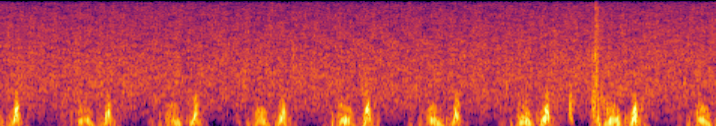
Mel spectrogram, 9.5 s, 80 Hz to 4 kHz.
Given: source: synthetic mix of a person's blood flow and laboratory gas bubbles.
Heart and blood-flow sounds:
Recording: Doppler ultrasound of blood flow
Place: precordium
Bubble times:
7.57-7.67 s: bubbles
7.87-8.19 s: bubbles
From the record:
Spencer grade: 1 (occasional bubble signal discernible with the cardiac motion signal, with majority of cardiac periods free of bubbles)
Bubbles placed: anywhere in the cardiac cycle

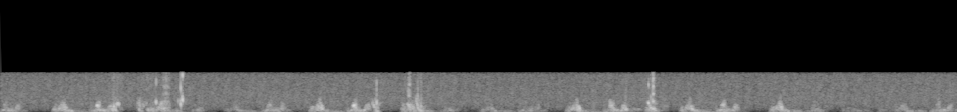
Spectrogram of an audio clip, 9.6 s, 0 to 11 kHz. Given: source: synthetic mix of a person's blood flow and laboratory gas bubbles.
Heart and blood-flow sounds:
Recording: Doppler ultrasound of blood flow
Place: precordium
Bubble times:
1.08-1.22 s: bubbles
1.35-1.71 s: bubbles
1.75-1.86 s: bubbles
3.71-3.83 s: bubbles
4.00-4.28 s: bubbles
6.08-6.13 s: bubbles
6.21-6.69 s: bubbles
From the record:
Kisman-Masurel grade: 223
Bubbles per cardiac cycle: several, 3 to 8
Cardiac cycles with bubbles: 10 to 50%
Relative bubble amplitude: loud (0.450 to 0.775)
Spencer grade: 2 (many but less than half of the cardiac periods contain bubble signals, singularly or in groups)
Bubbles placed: only in the low amplitude regions of the cardiac cycle

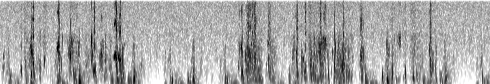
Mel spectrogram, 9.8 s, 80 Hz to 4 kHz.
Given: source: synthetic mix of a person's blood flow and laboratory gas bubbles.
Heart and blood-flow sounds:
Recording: Doppler ultrasound of blood flow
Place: precordium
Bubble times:
0.40-0.74 s: bubbles
0.78-0.93 s: bubbles
1.11-1.26 s: bubbles
1.33-1.56 s: bubbles
1.71-2.53 s: bubbles
4.75-5.28 s: bubbles
5.34-5.54 s: bubbles
5.91-5.99 s: bubbles
6.02-7.08 s: bubbles
7.19-7.32 s: bubbles
7.72-8.03 s: bubbles
8.06-8.15 s: bubbles
8.19-8.44 s: bubbles
8.57-8.77 s: bubbles
From the record:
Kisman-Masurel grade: 332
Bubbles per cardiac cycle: rolling drumbeat, 9 or more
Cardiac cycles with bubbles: 50 to 99%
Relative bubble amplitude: moderate (0.250 to 0.450)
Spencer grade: 3 (all of the cardiac periods contain showers or single bubble signals, but not dominating or overriding the cardiac motion signals)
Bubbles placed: anywhere in the cardiac cycle

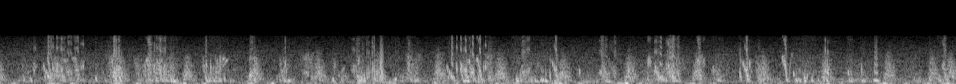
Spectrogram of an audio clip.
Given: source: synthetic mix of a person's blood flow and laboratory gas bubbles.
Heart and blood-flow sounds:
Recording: Doppler ultrasound of blood flow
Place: subclavian vein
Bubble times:
0.21-0.39 s: bubbles
0.41-0.86 s: bubbles
0.95-1.31 s: bubbles
1.33-1.80 s: bubbles
2.01-2.39 s: bubbles
2.46-2.60 s: bubbles
2.78-3.19 s: bubbles
3.30-3.46 s: bubbles
3.51-3.80 s: bubbles
3.91-4.00 s: bubbles
4.05-4.25 s: bubbles
4.43-4.99 s: bubbles
5.10-5.64 s: bubbles
5.76-5.84 s: bubbles
5.97-6.18 s: bubbles
6.28-6.36 s: bubbles
6.46-6.85 s: bubbles
6.94-7.05 s: bubbles
7.11-7.25 s: bubbles
7.36-7.71 s: bubbles
7.81-8.32 s: bubbles
8.47-8.83 s: bubbles
9.16-9.23 s: bubbles
9.28-9.49 s: bubbles
From the record:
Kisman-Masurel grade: 242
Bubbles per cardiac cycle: several, 3 to 8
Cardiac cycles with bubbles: 100%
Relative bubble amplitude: moderate (0.250 to 0.450)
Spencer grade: 3 (all of the cardiac periods contain showers or single bubble signals, but not dominating or overriding the cardiac motion signals)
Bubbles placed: anywhere in the cardiac cycle

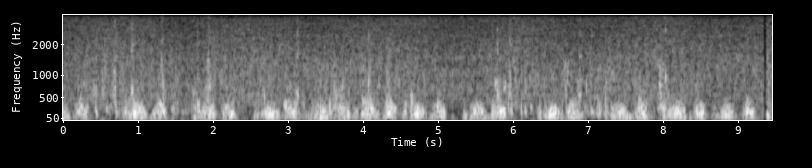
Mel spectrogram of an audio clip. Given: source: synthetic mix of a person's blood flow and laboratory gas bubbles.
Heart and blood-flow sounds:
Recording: Doppler ultrasound of blood flow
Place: precordium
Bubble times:
0.21-0.32 s: bubbles
0.37-1.03 s: bubbles
1.26-2.06 s: bubbles
2.65-2.73 s: bubbles
2.92-3.23 s: bubbles
3.29-3.86 s: bubbles
3.99-4.23 s: bubbles
4.27-4.38 s: bubbles
4.54-4.70 s: bubbles
5.70-6.46 s: bubbles
6.50-6.56 s: bubbles
6.62-7.45 s: bubbles
7.73-7.82 s: bubbles
7.88-8.12 s: bubbles
8.21-8.34 s: bubbles
From the record:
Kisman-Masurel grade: 332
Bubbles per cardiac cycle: rolling drumbeat, 9 or more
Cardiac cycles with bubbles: 50 to 99%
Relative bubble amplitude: moderate (0.250 to 0.450)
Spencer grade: 3 (all of the cardiac periods contain showers or single bubble signals, but not dominating or overriding the cardiac motion signals)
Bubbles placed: anywhere in the cardiac cycle

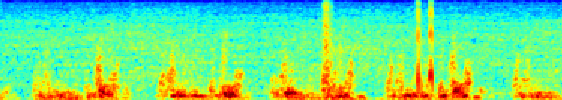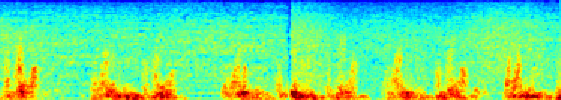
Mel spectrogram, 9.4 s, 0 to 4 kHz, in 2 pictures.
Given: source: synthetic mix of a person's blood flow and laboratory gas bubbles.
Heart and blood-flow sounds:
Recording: Doppler ultrasound of blood flow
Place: precordium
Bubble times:
2.65-2.80 s: bubbles
3.43-3.64 s: bubbles
From the record:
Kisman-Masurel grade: 123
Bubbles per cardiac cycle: 1 to 2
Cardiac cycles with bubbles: 10 to 50%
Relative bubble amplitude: loud (0.450 to 0.775)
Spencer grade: 2 (many but less than half of the cardiac periods contain bubble signals, singularly or in groups)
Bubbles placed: only in the low amplitude regions of the cardiac cycle

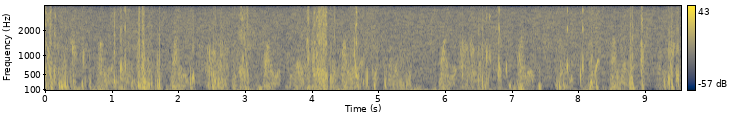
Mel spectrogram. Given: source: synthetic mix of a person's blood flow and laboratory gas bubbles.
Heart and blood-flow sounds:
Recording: Doppler ultrasound of blood flow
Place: precordium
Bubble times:
0.00-0.50 s: bubbles
0.54-0.72 s: bubbles
1.01-1.78 s: bubbles
2.15-2.29 s: bubbles
2.38-3.08 s: bubbles
3.71-4.44 s: bubbles
4.57-5.02 s: bubbles
5.08-5.16 s: bubbles
5.21-5.52 s: bubbles
6.21-6.71 s: bubbles
6.78-6.87 s: bubbles
6.91-7.03 s: bubbles
7.39-7.48 s: bubbles
7.66-7.89 s: bubbles
8.01-8.35 s: bubbles
8.75-9.02 s: bubbles
9.28-9.56 s: bubbles
From the record:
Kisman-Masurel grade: 343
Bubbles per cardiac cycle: rolling drumbeat, 9 or more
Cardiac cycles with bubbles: 100%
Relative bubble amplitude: loud (0.450 to 0.775)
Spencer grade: 3 (all of the cardiac periods contain showers or single bubble signals, but not dominating or overriding the cardiac motion signals)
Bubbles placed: only in the low amplitude regions of the cardiac cycle

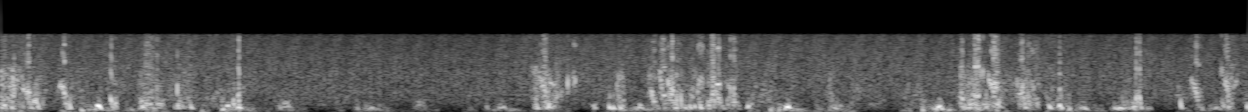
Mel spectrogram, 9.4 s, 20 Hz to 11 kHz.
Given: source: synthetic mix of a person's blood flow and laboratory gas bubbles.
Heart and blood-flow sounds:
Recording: Doppler ultrasound of blood flow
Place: precordium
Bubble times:
0.00-0.36 s: bubbles
0.41-0.57 s: bubbles
0.79-0.93 s: bubbles
1.03-1.25 s: bubbles
1.27-1.49 s: bubbles
1.67-1.85 s: bubbles
3.96-4.33 s: bubbles
4.43-4.50 s: bubbles
4.54-4.70 s: bubbles
4.84-5.67 s: bubbles
7.16-8.01 s: bubbles
8.32-8.64 s: bubbles
8.81-9.07 s: bubbles
9.14-9.37 s: bubbles
From the record:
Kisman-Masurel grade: 333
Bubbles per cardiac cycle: rolling drumbeat, 9 or more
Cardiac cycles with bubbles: 50 to 99%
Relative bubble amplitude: loud (0.450 to 0.775)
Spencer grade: 3 (all of the cardiac periods contain showers or single bubble signals, but not dominating or overriding the cardiac motion signals)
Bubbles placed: only in the low amplitude regions of the cardiac cycle

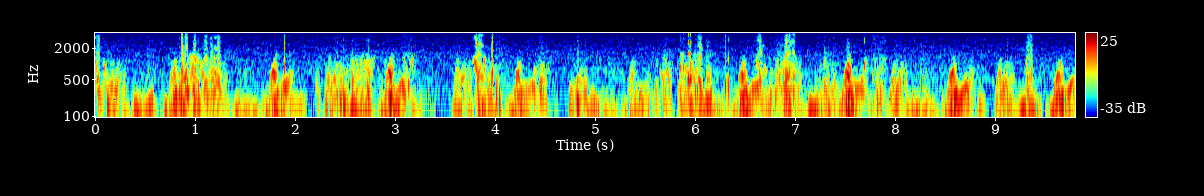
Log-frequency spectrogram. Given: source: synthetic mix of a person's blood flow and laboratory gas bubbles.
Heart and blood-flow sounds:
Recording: Doppler ultrasound of blood flow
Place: precordium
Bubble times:
0.00-0.18 s: bubbles
0.52-0.59 s: bubbles
0.81-1.28 s: bubbles
1.87-2.00 s: bubbles
2.32-2.81 s: bubbles
3.06-3.22 s: bubbles
3.77-4.09 s: bubbles
4.42-4.54 s: bubbles
4.78-4.88 s: bubbles
5.59-5.78 s: bubbles
5.81-6.21 s: bubbles
6.26-6.38 s: bubbles
6.60-7.02 s: bubbles
7.19-7.44 s: bubbles
7.66-7.73 s: bubbles
7.76-7.91 s: bubbles
7.97-8.07 s: bubbles
8.24-8.33 s: bubbles
9.11-9.18 s: bubbles
9.29-9.40 s: bubbles
9.77-9.81 s: bubbles
From the record:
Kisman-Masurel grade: 242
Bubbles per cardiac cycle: several, 3 to 8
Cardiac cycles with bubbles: 100%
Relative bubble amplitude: moderate (0.250 to 0.450)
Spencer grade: 3 (all of the cardiac periods contain showers or single bubble signals, but not dominating or overriding the cardiac motion signals)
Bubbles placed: only in the low amplitude regions of the cardiac cycle

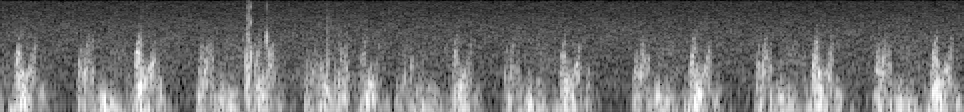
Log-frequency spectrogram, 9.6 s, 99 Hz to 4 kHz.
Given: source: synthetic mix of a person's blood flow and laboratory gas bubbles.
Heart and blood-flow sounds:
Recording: Doppler ultrasound of blood flow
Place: precordium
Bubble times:
2.41-2.55 s: bubbles
2.62-2.75 s: bubbles
3.19-3.50 s: bubbles
From the record:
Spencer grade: 1 (occasional bubble signal discernible with the cardiac motion signal, with majority of cardiac periods free of bubbles)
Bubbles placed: anywhere in the cardiac cycle

